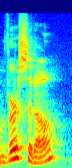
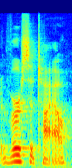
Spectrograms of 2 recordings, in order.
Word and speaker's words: versatile: vowel uh I like it's like the word tile like it's spelled so versatile one way and versatile versatile so because we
